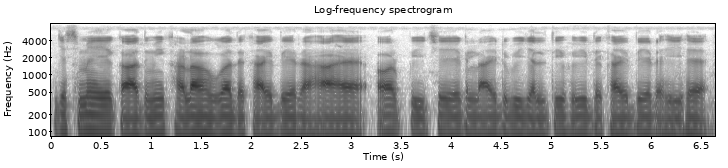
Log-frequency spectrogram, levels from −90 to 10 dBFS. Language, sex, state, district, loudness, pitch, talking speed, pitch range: Hindi, male, Uttar Pradesh, Lalitpur, -19 LUFS, 90 Hz, 180 wpm, 85-95 Hz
